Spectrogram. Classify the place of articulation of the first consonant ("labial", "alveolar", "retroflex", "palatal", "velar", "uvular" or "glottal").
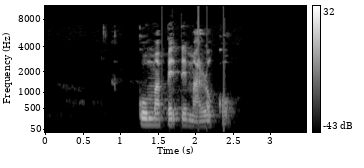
velar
